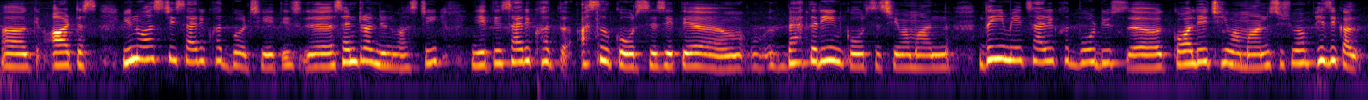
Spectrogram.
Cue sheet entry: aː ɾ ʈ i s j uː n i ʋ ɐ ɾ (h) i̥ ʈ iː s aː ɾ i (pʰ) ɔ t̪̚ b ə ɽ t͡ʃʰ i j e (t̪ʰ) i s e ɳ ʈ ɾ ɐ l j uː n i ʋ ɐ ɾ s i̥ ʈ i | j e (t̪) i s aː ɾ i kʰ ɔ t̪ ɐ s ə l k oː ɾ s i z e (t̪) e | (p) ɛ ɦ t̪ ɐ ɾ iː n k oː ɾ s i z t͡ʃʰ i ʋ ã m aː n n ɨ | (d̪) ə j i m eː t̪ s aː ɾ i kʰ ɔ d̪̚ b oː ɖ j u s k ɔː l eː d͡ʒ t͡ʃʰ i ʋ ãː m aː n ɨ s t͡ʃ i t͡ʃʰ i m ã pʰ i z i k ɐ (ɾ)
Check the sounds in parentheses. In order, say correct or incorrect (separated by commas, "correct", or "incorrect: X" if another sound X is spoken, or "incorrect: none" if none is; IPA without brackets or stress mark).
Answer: incorrect: s, incorrect: kʰ, incorrect: t̪, correct, correct, incorrect: b, correct, incorrect: l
